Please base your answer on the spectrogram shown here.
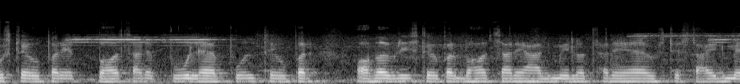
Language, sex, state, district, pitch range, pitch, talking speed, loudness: Hindi, male, Odisha, Khordha, 135-140 Hz, 140 Hz, 145 wpm, -16 LUFS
